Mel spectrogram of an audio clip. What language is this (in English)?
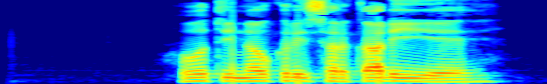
Khetrani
